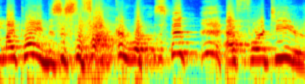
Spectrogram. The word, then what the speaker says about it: Fokker: This is the Fokker. What was it? F-14 or something. That's why I was trying to put a long O on it just to take that away. Fokker, yeah. Fokker.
